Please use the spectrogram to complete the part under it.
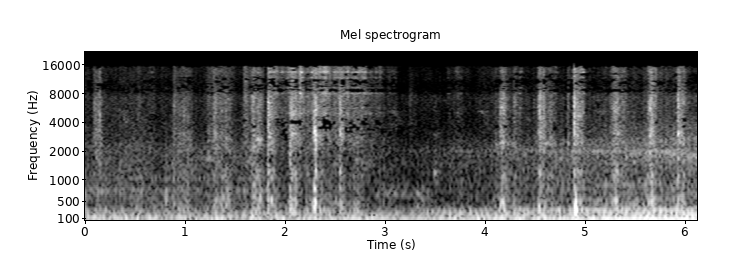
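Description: A spoon clinks against a metal plate.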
